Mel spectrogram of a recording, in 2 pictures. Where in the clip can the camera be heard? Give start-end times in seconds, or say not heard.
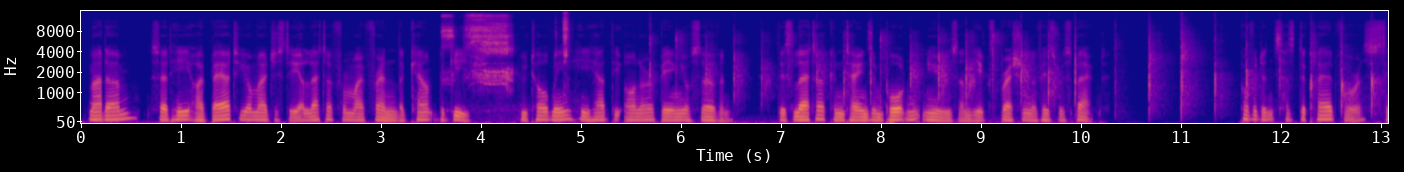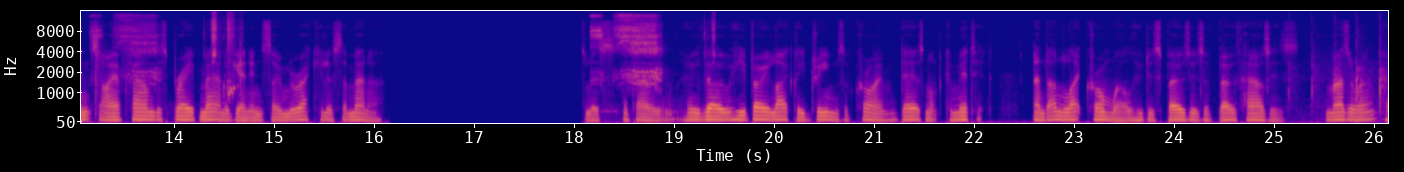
3.6-4.9, 13.2-14.7, 18.1-19.4.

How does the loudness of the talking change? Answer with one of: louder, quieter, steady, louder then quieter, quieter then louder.
steady.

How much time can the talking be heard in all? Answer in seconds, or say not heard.
23 s.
